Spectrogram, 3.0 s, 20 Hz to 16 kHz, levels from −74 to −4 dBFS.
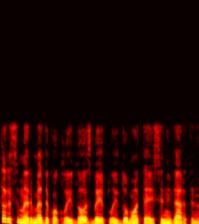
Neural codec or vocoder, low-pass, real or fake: codec, 16 kHz, 8 kbps, FreqCodec, smaller model; 7.2 kHz; fake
